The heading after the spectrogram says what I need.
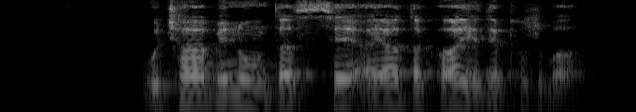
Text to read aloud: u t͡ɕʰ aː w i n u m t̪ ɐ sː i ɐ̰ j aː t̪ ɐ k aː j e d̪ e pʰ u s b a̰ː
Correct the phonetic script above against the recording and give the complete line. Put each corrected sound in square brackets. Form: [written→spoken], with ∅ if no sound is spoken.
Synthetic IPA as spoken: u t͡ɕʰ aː [w→b] i n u m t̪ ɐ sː [i→e] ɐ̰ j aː t̪ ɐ k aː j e d̪ e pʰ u s b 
